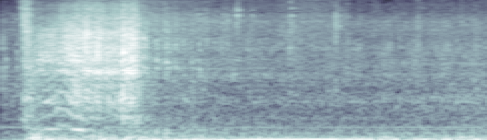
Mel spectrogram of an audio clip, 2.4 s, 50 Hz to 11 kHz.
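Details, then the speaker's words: 1963 AMC Rambler 330 wagon straight six with new battery, new starter and electric fuel pump: short crank, fires right up and settles into a steady, deep, even run, a clean healthy start. "you guys can see she fires right up"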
